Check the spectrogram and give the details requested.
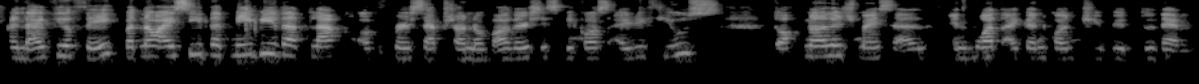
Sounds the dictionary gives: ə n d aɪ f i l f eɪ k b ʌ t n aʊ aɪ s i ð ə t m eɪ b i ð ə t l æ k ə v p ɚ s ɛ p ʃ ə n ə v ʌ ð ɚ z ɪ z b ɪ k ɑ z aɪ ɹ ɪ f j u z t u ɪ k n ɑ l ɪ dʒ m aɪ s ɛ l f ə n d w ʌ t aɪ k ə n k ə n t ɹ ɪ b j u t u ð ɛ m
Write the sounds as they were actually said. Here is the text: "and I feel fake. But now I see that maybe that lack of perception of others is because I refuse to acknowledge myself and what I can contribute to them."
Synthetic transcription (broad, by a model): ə n d aɪ f i l f eɪ k b ʌ t n aʊ aɪ s i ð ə t m eɪ b i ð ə t l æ k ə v p ɚ s ɛ p ʃ ə n ə v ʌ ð ɚ s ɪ s b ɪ k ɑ s aɪ ɹ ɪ f j u s t u ɪ k n ɑ l ɪ dʒ m aɪ s ɛ l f ə n d w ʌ t aɪ k ə n k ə n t ɹ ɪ b j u t u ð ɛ m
